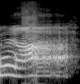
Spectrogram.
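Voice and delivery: high loud startled yelp; short squeaky shriek; mock scream. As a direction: scream in fake fright. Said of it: "And then I go".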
